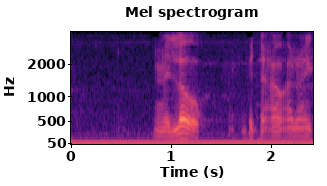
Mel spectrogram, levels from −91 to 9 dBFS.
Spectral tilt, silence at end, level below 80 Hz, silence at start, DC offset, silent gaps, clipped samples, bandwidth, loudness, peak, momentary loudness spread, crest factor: -10 dB/octave; 0 s; -34 dBFS; 0 s; under 0.1%; none; under 0.1%; 4 kHz; -28 LUFS; -10 dBFS; 16 LU; 18 dB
